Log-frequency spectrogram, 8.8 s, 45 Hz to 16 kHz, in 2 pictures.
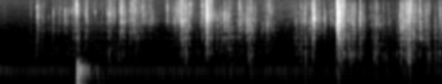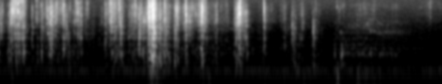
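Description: The foil wrapper of a 2002 Bench Warmer Series 1 trading-card pack being torn open and crinkled by hand: a run of crackling tears, with a soft thump about a second in.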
